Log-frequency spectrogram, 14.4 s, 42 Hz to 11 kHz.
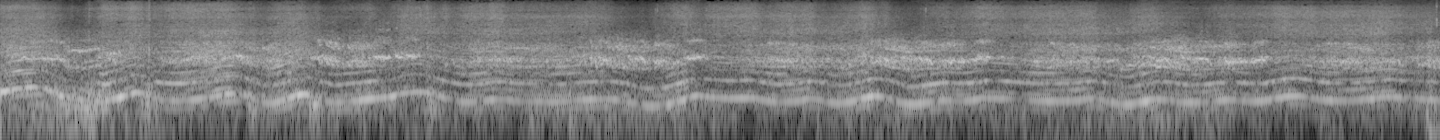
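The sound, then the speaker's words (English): A stunt car spins donuts in a world record attempt of 39 donuts in 100 seconds, its tires squealing nonstop, the loud screeching pitch rising and falling in a steady cycling pattern over the roaring engine, with no talking. “This is a world record for setting a record for 39 donuts in 100 seconds.”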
